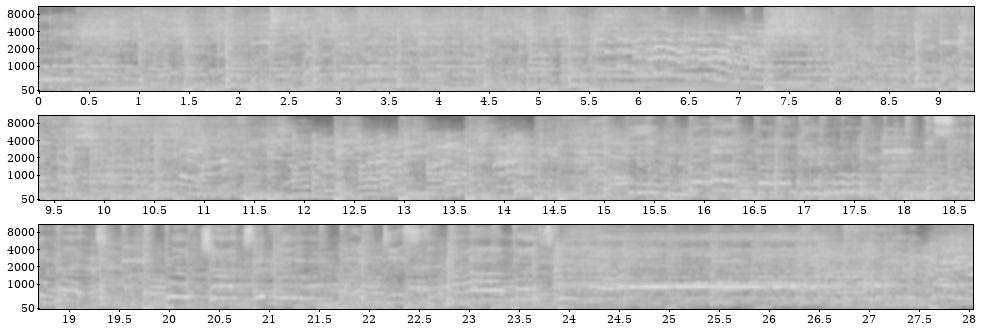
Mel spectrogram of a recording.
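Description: A live soul-rock band playing, with several singers, drum kit, electric guitar and Hammond organ.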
